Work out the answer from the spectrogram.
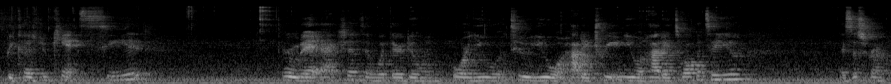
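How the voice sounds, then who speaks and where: A woman in her thirties speaks casually, as if among a group, telling stories from her own life. Her voice sits a little low. She is recorded from well off the mic in a heavily echoing room with clear background noise. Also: steady tone, moderate pace, recorded from a distance. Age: 30s. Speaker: panelist on a relationship talk show. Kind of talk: casual group chat, personal storytelling.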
